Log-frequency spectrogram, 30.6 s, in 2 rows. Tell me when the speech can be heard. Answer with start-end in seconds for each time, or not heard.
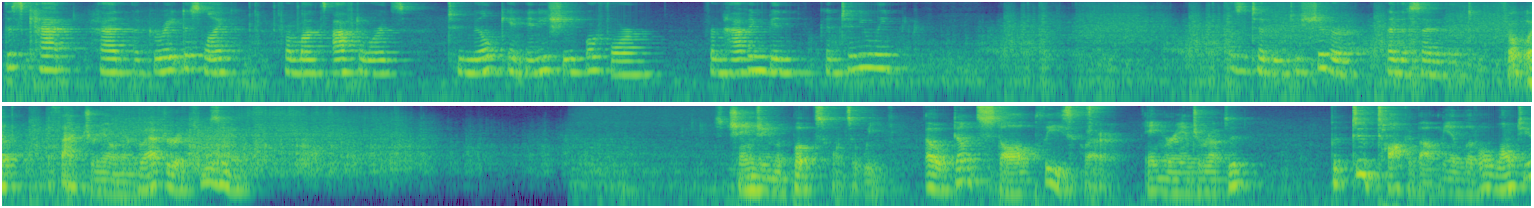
0.0-8.9, 12.2-17.7, 22.3-30.5.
